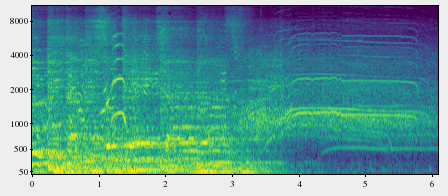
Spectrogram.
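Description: Live pop song's bass-heavy backing track and vocals at an arena concert, cutting out about three and a half seconds in. Long, high-pitched screams and cheering from the audience carry on after it.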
